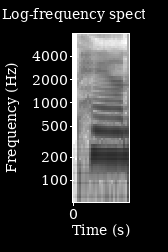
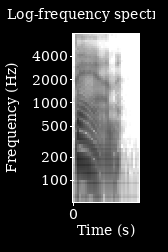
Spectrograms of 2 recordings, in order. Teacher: The only difference there is that tiny puff of air, the phone that separates the p and b sounds.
